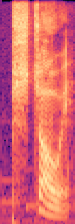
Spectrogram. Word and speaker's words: pszczoły: Last word in our monstrosity, pszczoły. By now you've realized that what may look like 5 consonants stuck together is actually just 3.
